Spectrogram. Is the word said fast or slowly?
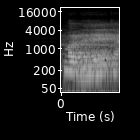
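slowly. It is said slowly, in a Kefa accent.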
